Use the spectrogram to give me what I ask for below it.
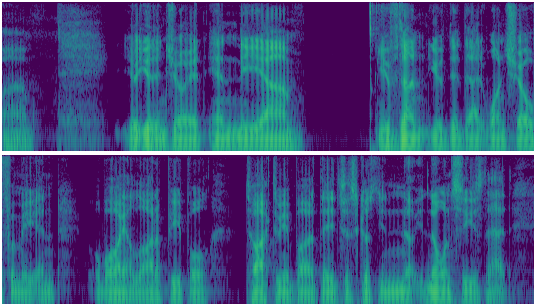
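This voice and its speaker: A man speaks at a moderate pace in a very deep, low voice with vocal fry and flat, monotone intonation. The recording is very clean, with a silent background. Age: 60s. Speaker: martial arts instructor and podcast host. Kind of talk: casual interview chat.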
